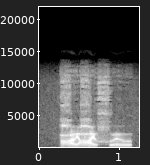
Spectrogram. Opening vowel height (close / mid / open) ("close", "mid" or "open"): mid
